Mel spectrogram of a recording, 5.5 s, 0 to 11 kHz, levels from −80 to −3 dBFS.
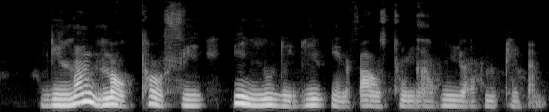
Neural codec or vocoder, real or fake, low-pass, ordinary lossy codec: autoencoder, 22.05 kHz, a latent of 192 numbers a frame, VITS, trained on one speaker; fake; none; none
